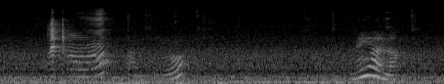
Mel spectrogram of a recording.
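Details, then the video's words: Alexandrine parakeet talking indoors, giving a few short arched, harmonic speech-like utterances with sweeping pitch and pauses between them, while people speak nearby and praise it. "Alexandrine Parrot Talking"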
